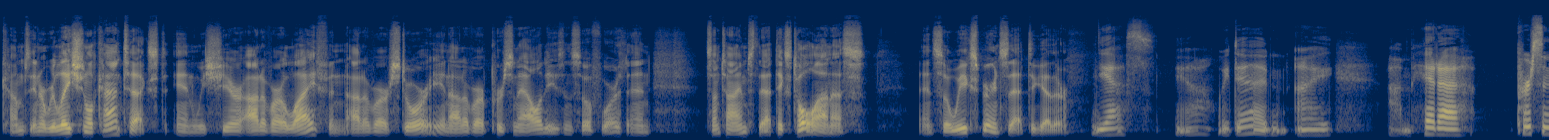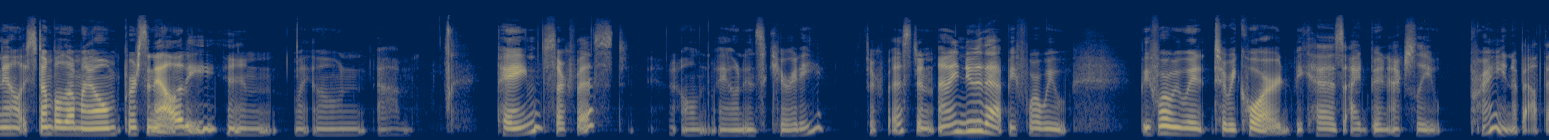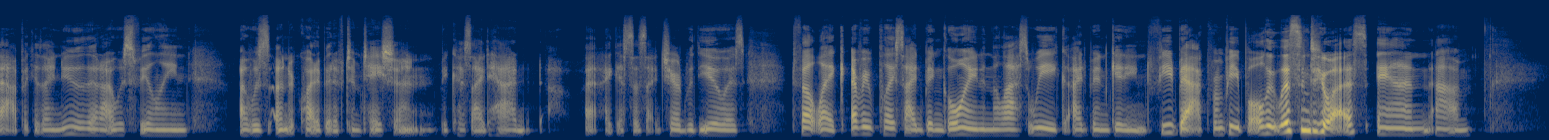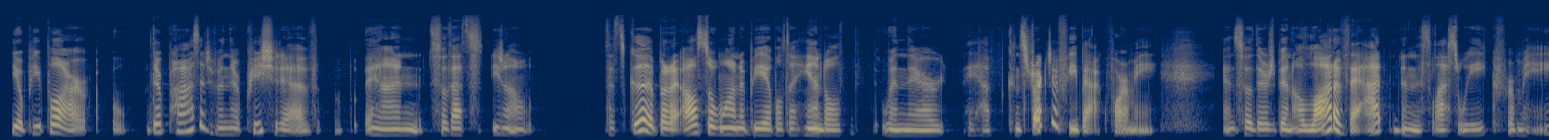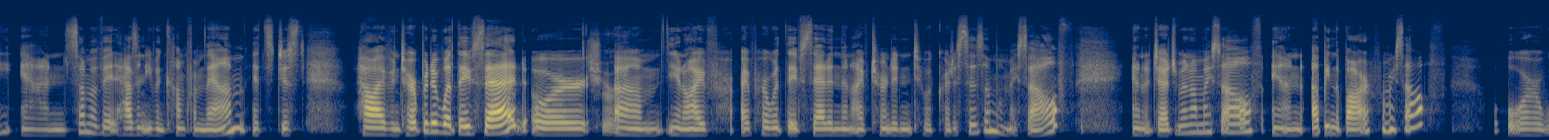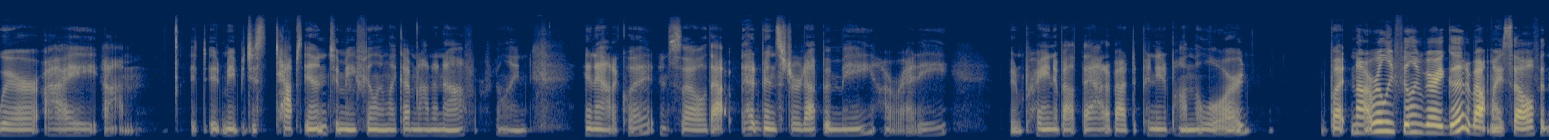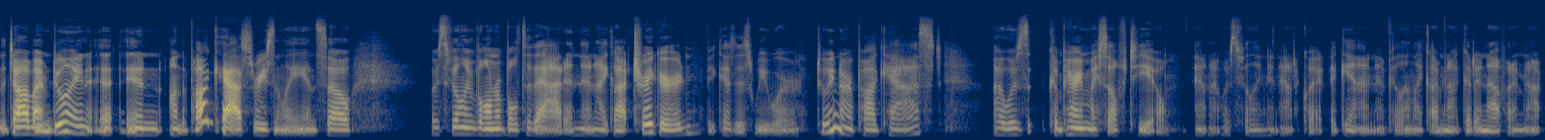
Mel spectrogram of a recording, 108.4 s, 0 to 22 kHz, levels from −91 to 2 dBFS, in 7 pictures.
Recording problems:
thin; somewhat; fading below 250 Hz
uneven, jittery; strongly; from 7 s to 1:21

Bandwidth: 14 kHz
